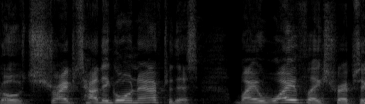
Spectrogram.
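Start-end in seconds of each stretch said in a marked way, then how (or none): 0.0-1.5 irate, angry, put-out griping tone. Retelling how people reacted online today, imitating angry people. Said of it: "People were getting mad today".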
